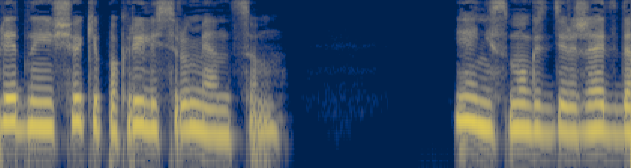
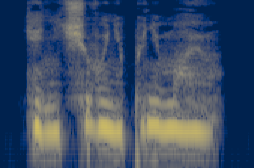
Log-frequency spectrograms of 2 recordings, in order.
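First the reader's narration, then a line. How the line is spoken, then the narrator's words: Whisper. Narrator (Russian): прошептала принцесса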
